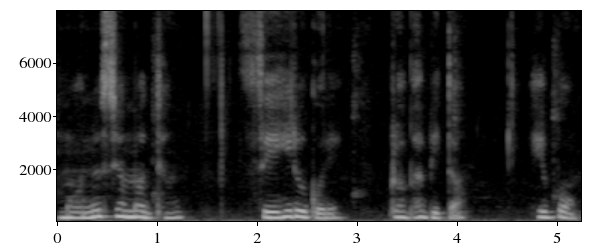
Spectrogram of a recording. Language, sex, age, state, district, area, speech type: Odia, female, 30-45, Odisha, Cuttack, urban, spontaneous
